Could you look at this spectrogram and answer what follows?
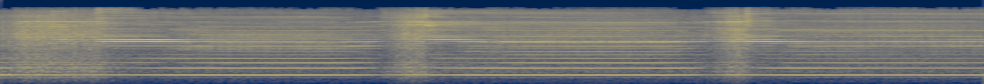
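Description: Table-mounted router running at full speed with a large-diameter flush-trim bit, a steady high whine. It dips briefly twice, about four and seven seconds in, as the bit trims the dovetail splines flush with the box sides.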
